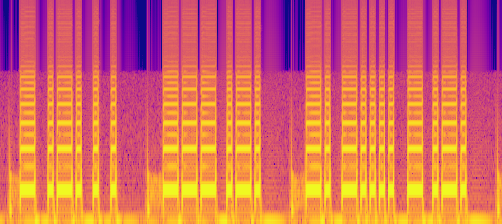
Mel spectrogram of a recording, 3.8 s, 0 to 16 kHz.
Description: Morse code, heard as a keyed tone, about 32 wpm, 440 Hz, with noise. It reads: TREE OR N6TR
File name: n6tr / Fab2007CWSprintHour1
